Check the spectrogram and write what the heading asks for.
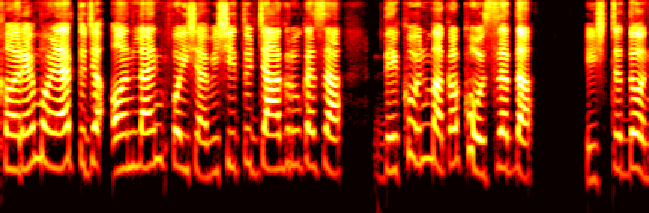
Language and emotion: Goan Konkani, happy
